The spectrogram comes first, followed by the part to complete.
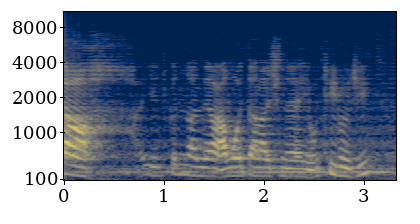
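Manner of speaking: despairing murmur.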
